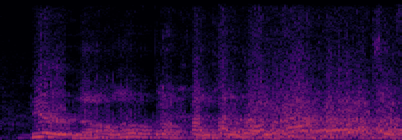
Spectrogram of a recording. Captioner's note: laughter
